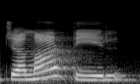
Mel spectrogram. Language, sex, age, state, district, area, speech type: Goan Konkani, female, 18-30, Goa, Murmgao, urban, read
